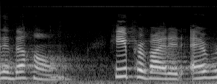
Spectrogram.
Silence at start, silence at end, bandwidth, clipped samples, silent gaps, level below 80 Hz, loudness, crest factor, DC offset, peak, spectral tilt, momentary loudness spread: 0 s; 0 s; 16.5 kHz; under 0.1%; none; -42 dBFS; -18 LUFS; 16 dB; under 0.1%; -4 dBFS; -5 dB/octave; 12 LU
